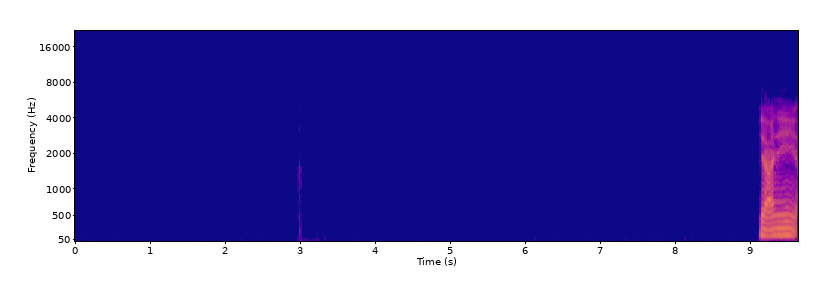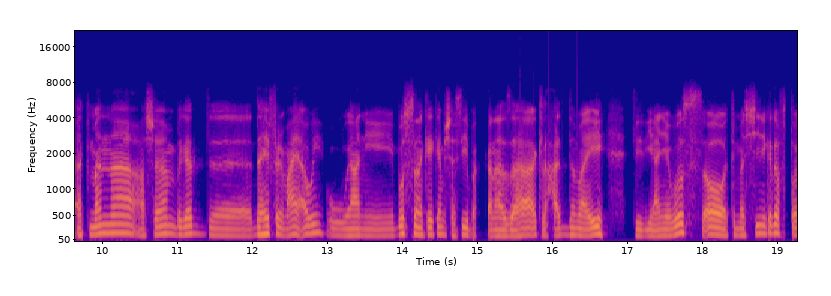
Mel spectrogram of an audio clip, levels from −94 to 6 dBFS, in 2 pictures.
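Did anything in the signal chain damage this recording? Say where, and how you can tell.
Yes: CD scratch ticks, 15.19 to 16.52 s, at the storage and playback stage. Eight ticks of a few milliseconds each recur about six times a second, once per disc rotation, where a scratch defeated error correction.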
